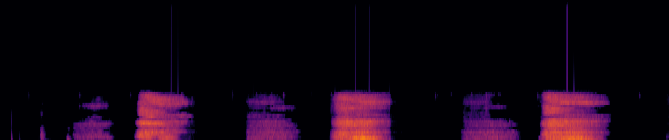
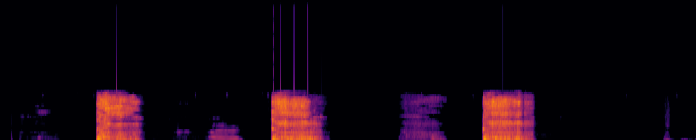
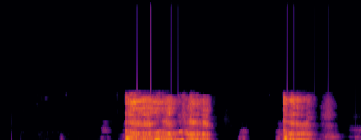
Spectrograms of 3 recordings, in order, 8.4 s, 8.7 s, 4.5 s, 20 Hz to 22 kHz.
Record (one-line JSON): {"exhalation_length": "8.4 s", "exhalation_amplitude": 18603, "exhalation_signal_mean_std_ratio": 0.39, "three_cough_length": "8.7 s", "three_cough_amplitude": 32768, "three_cough_signal_mean_std_ratio": 0.34, "cough_length": "4.5 s", "cough_amplitude": 32768, "cough_signal_mean_std_ratio": 0.46, "survey_phase": "beta (2021-08-13 to 2022-03-07)", "age": "45-64", "gender": "Female", "wearing_mask": "No", "symptom_cough_any": true, "symptom_new_continuous_cough": true, "symptom_runny_or_blocked_nose": true, "symptom_shortness_of_breath": true, "symptom_fatigue": true, "symptom_fever_high_temperature": true, "symptom_headache": true, "symptom_change_to_sense_of_smell_or_taste": true, "symptom_loss_of_taste": true, "smoker_status": "Current smoker (1 to 10 cigarettes per day)", "respiratory_condition_asthma": false, "respiratory_condition_other": false, "recruitment_source": "Test and Trace", "submission_delay": "2 days", "covid_test_result": "Positive", "covid_test_method": "LFT"}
